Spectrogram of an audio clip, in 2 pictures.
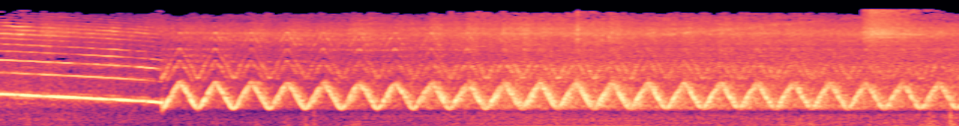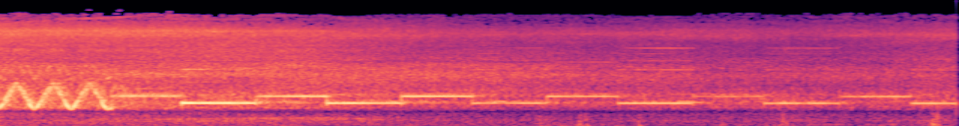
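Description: Fire engine siren on an emergency run. A long falling wail gives way to a fast yelp for about seven seconds. Then a two-tone hi-lo takes over, growing fainter as the trucks drive away.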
